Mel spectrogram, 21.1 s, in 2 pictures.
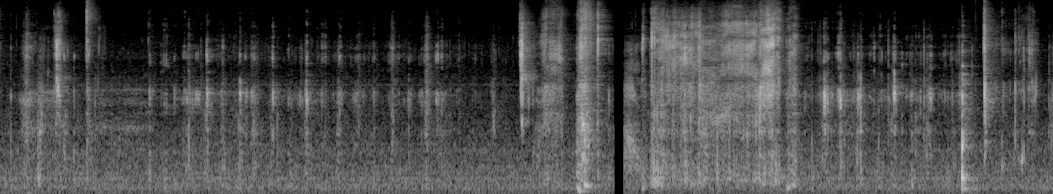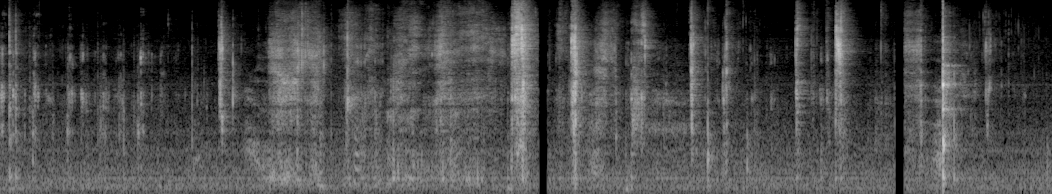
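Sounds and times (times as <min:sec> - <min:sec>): biting and chewing meat: 0:00.0 - 0:21.0.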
